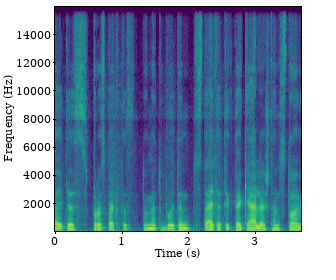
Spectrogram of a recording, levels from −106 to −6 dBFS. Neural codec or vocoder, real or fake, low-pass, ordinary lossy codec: none; real; 14.4 kHz; Opus, 32 kbps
